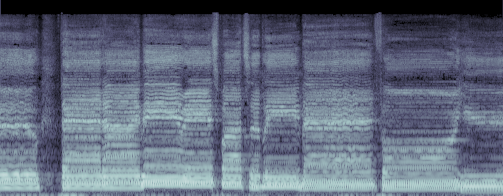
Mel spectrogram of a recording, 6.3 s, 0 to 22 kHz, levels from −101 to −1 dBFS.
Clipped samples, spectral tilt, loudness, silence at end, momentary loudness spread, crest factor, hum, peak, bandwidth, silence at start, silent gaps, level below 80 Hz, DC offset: under 0.1%; -4.5 dB/octave; -21 LUFS; 0 s; 6 LU; 14 dB; none; -6 dBFS; 16.5 kHz; 0 s; none; -54 dBFS; under 0.1%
